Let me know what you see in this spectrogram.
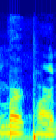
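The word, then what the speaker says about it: Leimert Park: Lamert Park, Lamert bro.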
